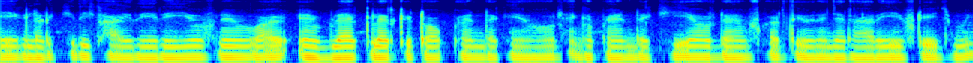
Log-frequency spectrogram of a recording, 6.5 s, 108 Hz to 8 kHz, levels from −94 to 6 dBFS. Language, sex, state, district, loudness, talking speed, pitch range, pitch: Hindi, female, Maharashtra, Nagpur, -33 LUFS, 270 wpm, 165-175 Hz, 170 Hz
